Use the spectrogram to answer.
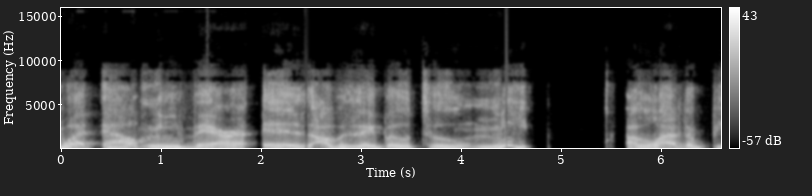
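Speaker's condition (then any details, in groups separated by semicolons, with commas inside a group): Spinocerebellar ataxia; degenerative, progressive, affects motor skills and whole body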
